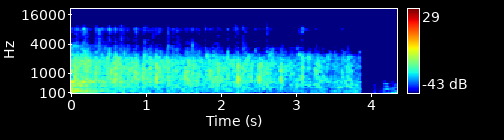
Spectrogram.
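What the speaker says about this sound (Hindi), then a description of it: "आप लोगों की जोरदार तालियों में मोहम्मद सुफियान" An audience at a college prize distribution in Fateh Pur applauds a prize winner, with dense, sustained clapping that holds steady and then cuts off abruptly near the end, leaving quiet.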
